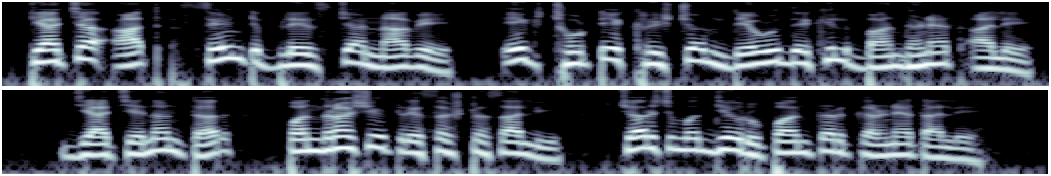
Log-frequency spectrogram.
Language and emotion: Marathi, neutral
